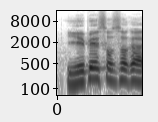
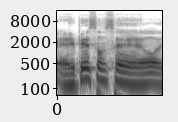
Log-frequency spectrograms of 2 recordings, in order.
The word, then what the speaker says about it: 에베소서: 목사님, 예배소서가 아니고 에베소서예요. 이렇게 얘기를 하세요. 제가 이게 발음이 잘 안 됐던 것 같습니다.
